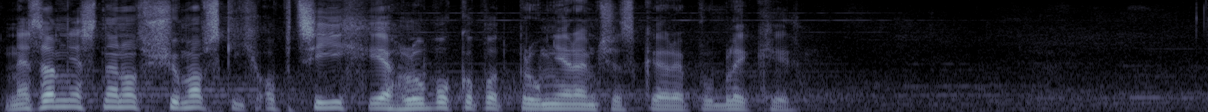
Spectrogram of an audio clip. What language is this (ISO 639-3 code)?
ces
